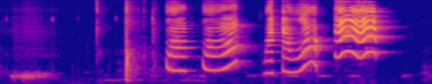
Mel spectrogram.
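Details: Talking pet ring-necked parrot, said to say "mummy", indoors in a small room: a few soft clicks, then four or five loud harmonic, speech-like syllables, the last one wavering up and down.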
